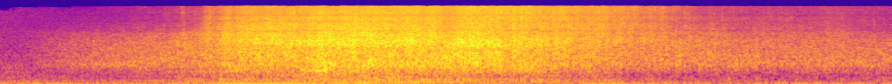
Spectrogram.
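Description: Tyres spin and hiss loudly on snow.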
